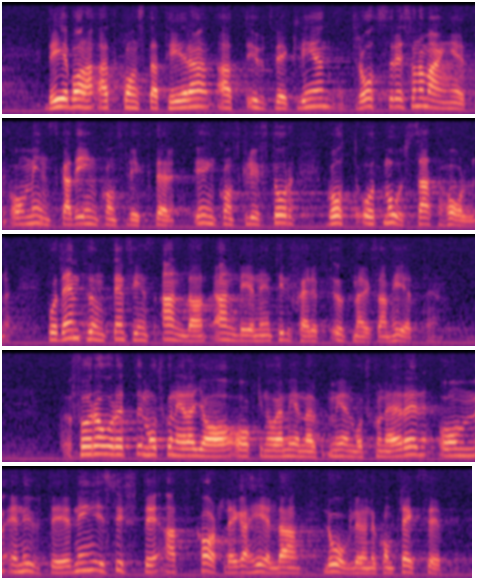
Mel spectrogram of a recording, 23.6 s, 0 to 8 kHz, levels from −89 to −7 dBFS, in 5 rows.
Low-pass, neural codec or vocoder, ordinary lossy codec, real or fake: 7.2 kHz; none; none; real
